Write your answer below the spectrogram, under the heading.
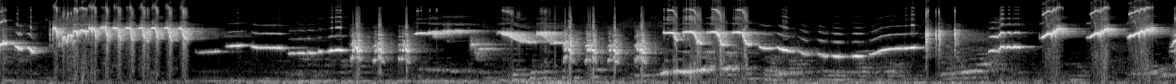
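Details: Orange-headed thrush in full song copying other birds such as prinia and a cat: fast buzzy rattles, clear level whistles, descending slurred notes and sharp chips, phrases switching every second or so, recorded close and loud.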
